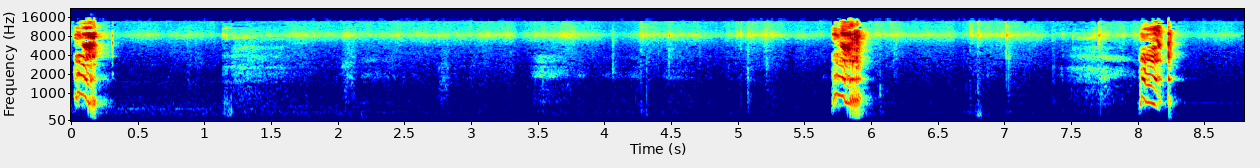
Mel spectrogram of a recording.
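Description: Three sharp, abrupt hiccups at irregular intervals, with faint background noise between them.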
